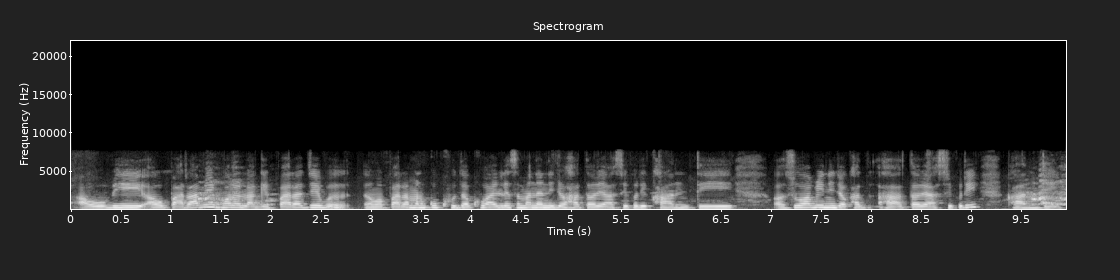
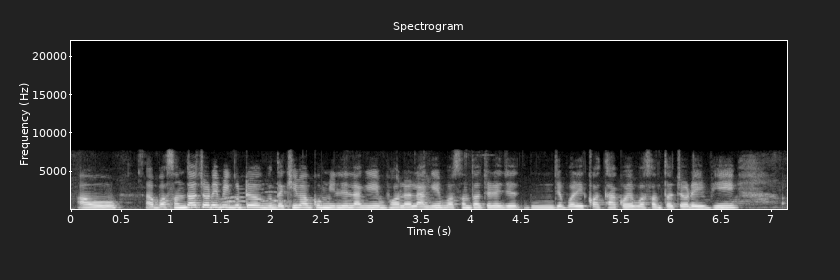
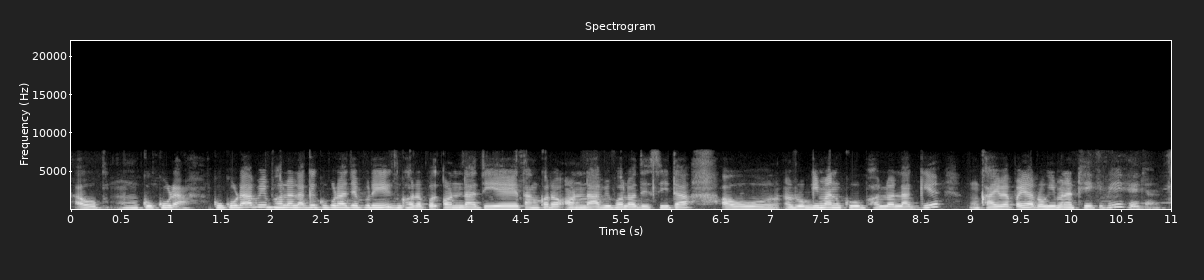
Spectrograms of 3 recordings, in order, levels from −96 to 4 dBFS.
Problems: constant background noise, continuous background conversations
